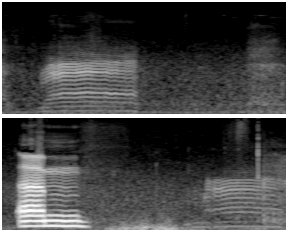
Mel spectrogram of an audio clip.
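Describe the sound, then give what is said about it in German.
A ewe that has just lambed bleats three times as she chases a dog to defend her lamb, the middle call loudest and most strained, with a brief hesitant human murmur and some low rustling between the calls. “jetzt verfolgt gerade ein Schaf mein, meinen Hund, die hat gelammt und möchte ihr Lämmle verteidigen.”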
